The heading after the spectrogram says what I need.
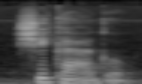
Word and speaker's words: Chicago: So they are spelled CH, but remember that some words, a small number, but important to know, are not pronounced ch, but sh. And these words are exactly words that exemplify that exception, namely chef, Chevrolet, and Chicago, pronounced sh.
